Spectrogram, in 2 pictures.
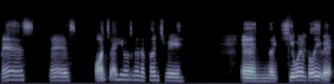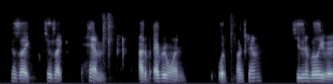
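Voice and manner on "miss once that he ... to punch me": put-on high, hushed, childish kid voice. Retelling how another kid told the teacher on him, impersonating a kid telling the teacher. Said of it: "let me try to do an impersonation".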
